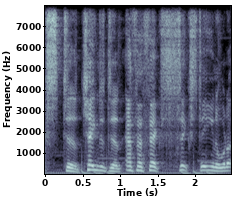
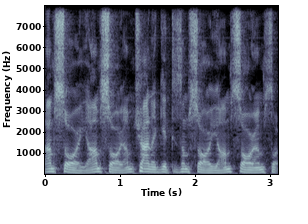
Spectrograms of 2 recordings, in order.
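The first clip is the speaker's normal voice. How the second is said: put-on apologetic voice, lower and quieter; 8 semitones lower, 5 dB quieter than usual. Retelling a failing stream, apologizing to the chat: imitating own apologetic voice. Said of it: "you just could hear it in my voice".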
